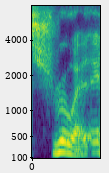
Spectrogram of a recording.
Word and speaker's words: Schreeuwer: Now, his name is spelt pretty full on, but he said it's Schreeuwer. Have I got it right?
